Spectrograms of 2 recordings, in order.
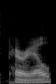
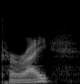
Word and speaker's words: Perret: You're the first one to pronounce Perret correct. That's Perel, but Perret.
